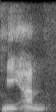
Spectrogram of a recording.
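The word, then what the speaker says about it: Mỹ An: That's pronounced Mi-an. Y in Vietnamese is pronounced E.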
